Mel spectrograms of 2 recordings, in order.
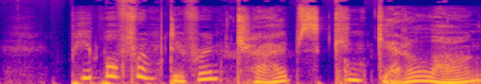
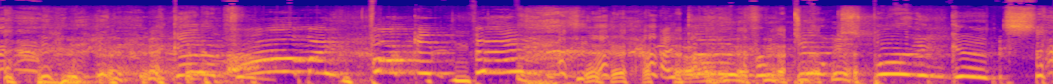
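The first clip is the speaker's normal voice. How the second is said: high yelling through laughter; cracking up while shouting; laughing shout. Real, not acted. Joking answer, laughing shout.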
